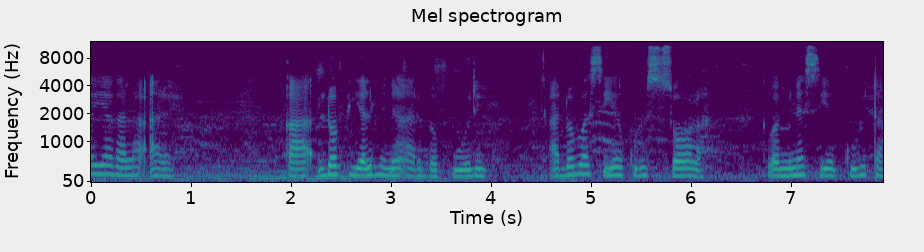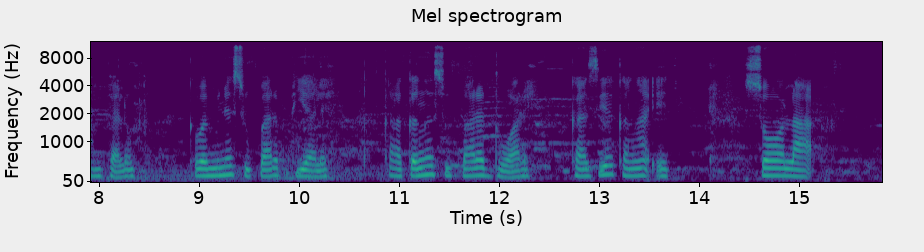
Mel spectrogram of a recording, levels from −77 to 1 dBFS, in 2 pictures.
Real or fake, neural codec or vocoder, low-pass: real; none; 10.8 kHz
